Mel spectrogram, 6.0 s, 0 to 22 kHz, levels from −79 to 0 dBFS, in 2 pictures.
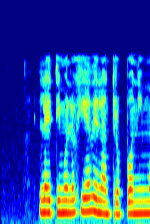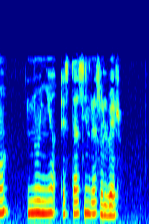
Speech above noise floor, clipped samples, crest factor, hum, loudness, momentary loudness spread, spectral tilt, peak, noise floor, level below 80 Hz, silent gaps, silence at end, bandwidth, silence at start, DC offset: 41 dB; under 0.1%; 16 dB; none; -16 LUFS; 8 LU; -5.5 dB/octave; -2 dBFS; -56 dBFS; -54 dBFS; none; 0.6 s; 8 kHz; 0.8 s; under 0.1%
